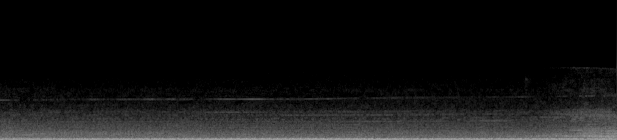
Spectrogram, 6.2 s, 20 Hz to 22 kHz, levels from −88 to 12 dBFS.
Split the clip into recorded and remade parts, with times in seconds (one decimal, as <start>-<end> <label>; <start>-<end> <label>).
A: 0.0-0.5 recorded; 0.5-1.9 remade; 1.9-3.5 recorded; 3.5-5.4 remade; 5.4-6.2 recorded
